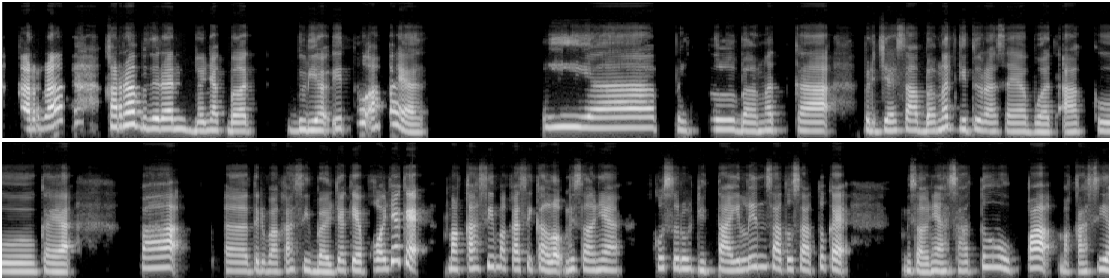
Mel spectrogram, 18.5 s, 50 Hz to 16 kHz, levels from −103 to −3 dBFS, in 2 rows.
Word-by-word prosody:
karena 255 +2 +6 0.5
karena 280 +3 +8
beneran 240 -1 +4 0.2
banyak 205 +1 -1
banget 190 0 +1 0.3
beliau 210 0 +1
itu 240 +7 -7
apa 320 - -5
ya 170 - +3 1.1
iya 270 -1 +1 0.7
betul 215 +2 -4 0.2
banget 195 +2 -3 0.2
Kak, 195 -1 +3 0.3
berjasa 205 +1 -2
banget 225 +8 0
gitu 220 - -3
rasanya 185 -1 -4
buat 170 -1 -2
aku. 180 +2 -3 0.4
Kayak 175 -2 +2 0.6
“Pak, 260 +1 +4 0.4
eee, 190 -1 -2
terima 190 -2 -3
kasih 210 +2 -4
banyak 175 +3 0
ya,” 205 - +4
pokoknya 225 - +2
kayak 370 -1 +8 0.3
makasih 235 +4 0
makasih. 235 0 -2
Kalau 195 -3 +4
misalnya 220 -1 -1 0.4
kusuruh 245 -1 -1
detailin 210 +6 -1
satu 235 -3 0
satu 225 +4 -3
kayak - - +2 0.5
misalnya 190 -1 -1
satu, 225 +4 -4
“Pak 250 -1 +6
makasih 180 +3 -6
215 Hz, 135 wpm, -23 LUFS, 195-245 Hz, 1.1 s, karena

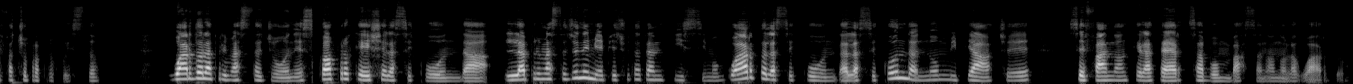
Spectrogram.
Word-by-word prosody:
faccio 200 -1 -11
proprio 180 -2 -14
questo. 170 0 -18 0.6
Guardo 250 +4 +7
la 265 -2 +8
prima 215 -5 -4
stagione, 175 -5 -9
scopro 235 +7 +4
che 225 -4 +1
esce 205 +2 -1
la 200 -3 0
seconda, 155 -5 -4 0.2
la 215 +2 +6
prima 250 +2 -2
stagione 280 +5 0
mi 260 - +1
è 210 - -5
piaciuta 215 +2 -11
tantissimo, 200 -5 -10
guardo 255 +7 +4
la 215 -3 +3
seconda, 190 -5 -7
la - - +1
seconda 230 +6 0
non 205 +3 -10
mi 205 -2 -13
piace, 185 0 -3 0.3
se 205 - 0
fanno 195 0 +2
anche 190 0 -8
la 180 - +2
terza, 175 +1 0
bon, 150 -3 -9
basta, - - -11
no, - - -16
non 155 - -14
la - - -11
guardo. - - -11
200 Hz, 170 wpm, -23 LUFS, 180-225 Hz, 0.6 s, la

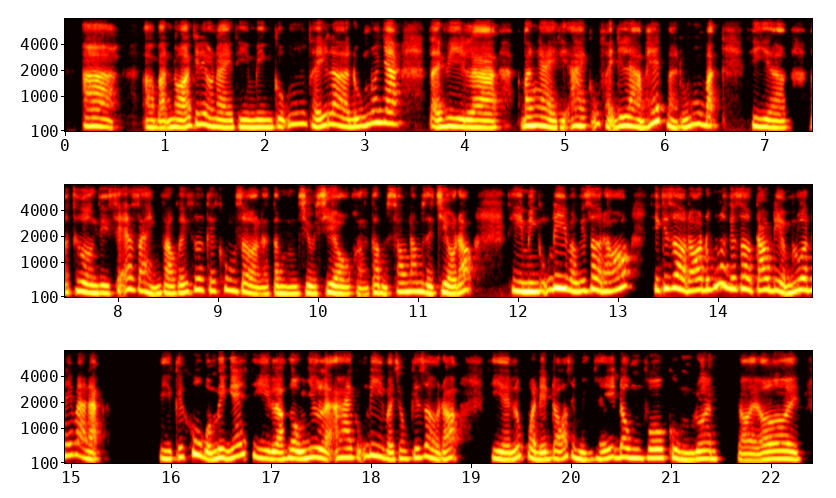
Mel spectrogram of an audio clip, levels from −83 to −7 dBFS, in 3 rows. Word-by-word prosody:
À, 215 -4 0 0.3
ờ, 185 0 -4
bạn 175 0 -1
nói 195 +3 +2
cái 275 - -2
điều 240 -5 0
này 185 -2 0
thì 190 0 -1
mình 190 0 +1
cũng 260 +8 -5
thấy 220 -2 -1
là 245 -6 0
đúng 210 +5 0
đó 295 - -2
nha, 290 -3 +2 0.3
tại 195 -3 0
vì 210 -1 +2
là 185 -2 +2 0.2
ban 230 +2 +4
ngày 215 -6 +2
thì 180 - -3
ai 220 +4 0
cũng 285 - -9
phải 215 -9 -4
đi 210 +5 0
làm 220 -5 +2
hết 310 - +1
mà, 200 -6 0
đúng 195 +3 -1
không 270 +1 -3
bạn? 240 - 0 0.4
Thì, 205 -3 +1
ờ, 180 - 0 0.3
ờ, 210 - -7
thường 220 -5 +2
thì 195 -1 0
sẽ 285 +10 -4
rảnh 225 -10 -2
vào 190 -2 -1
cái 200 +2 0
kh 255 - -5
cái 255 -2 -4
khung 265 0 -3
giờ 215 -7 -1
là 170 0 -4
tầm 180 -1 +1
chiều 185 0 +1
chiều, 180 -2 +2
khoảng 160 -2 -7
tầm 195 0 -1
sau 225 +7 -1
5:00 230 -4 +3
chiều 195 -3 +3
đó, 225 +8 -1 0.4
thì 250 -4 +4
mình 230 0 +8
cũng 230 +3 -4
đi 320 0 +9
vào 250 -6 +1
cái 250 - 0
giờ 275 -1 +1
đó, 275 +10 0 0.2
thì 285 - -1
cái 315 +2 +3
giờ 315 -4 +3
đó 260 +3 0
đúng 275 +3 -2
là 395 +3 +2
cái 300 - +1
giờ 300 -2 +1
cao 270 +2 0
điểm 230 -7 +1
luôn 275 +4 +1
ấy 290 - -4
bạn 290 - -3
ạ. - - -1 0.6
Thì 200 -1 0
cái 245 - -2
khu 305 +3 +2
của 185 - +1
mình 215 +2 +2
ấy 310 +5 -2
thì 225 -7 -1
là 190 -2 +2
hầu 200 -3 +3
như 230 +3 +1
là 215 -4 +2
ai 235 +3 0
cũng 230 +4 -8
đi 280 -3 +1
vào 185 -4 -2
trong 205 +1 -5
cái 230 - -2
giờ 235 -7 -1
đó, 190 +6 -2 0.4
thì 195 -4 +2
lúc 240 +8 -2
mà 225 - +1
đến 185 +1 0
đó 200 +3 -3
thì 240 - 0
mình 180 -2 -1
thấy 210 +5 -2
đông 230 -1 0
vô 225 +1 +1
cùng 185 -6 0
luôn. 200 +1 -1 0.2
Trời 165 -2 -4
ơi! 195 +2 0
220 Hz, 290 wpm, -22 LUFS, 190-250 Hz, 0.6 s, đi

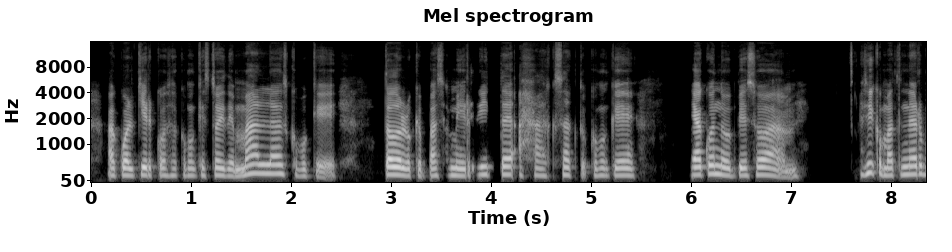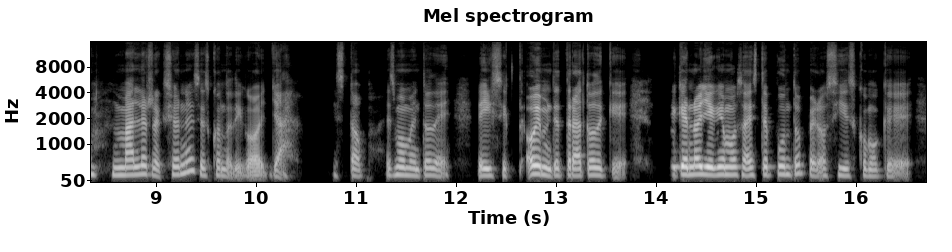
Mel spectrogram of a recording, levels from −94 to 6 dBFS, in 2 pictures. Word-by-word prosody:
A - - +1
cualquier 190 +1 +2
cosa, 180 -2 -6
como 180 -2 -7
que 190 - -7
estoy 190 0 0
de 170 - -1
malas, 230 +5 +2
como 170 -1 -10
que, - - -5 0.4
todo 205 -1 +8
lo 180 -2 +3
que - - -6
pasa 180 +1 -3
me 185 -1 +1
irrita. 205 +3 -1
Ajá, 185 -1 -5
exacto, 195 +2 -6
como 180 0 -7
que 185 -1 -1 0.6
ya 200 0 +7
cuando 220 -1 +3
empiezo 190 +3 +1
a 185 -4 0 0.7
sí, 245 +5 +1
como 190 -6 0
a - - +1
tener 210 +2 +1 0.2
malas 200 +2 +2
reacciones, 210 - -2
es - - -3
cuando - - -5
digo:, - - -2
"¡ya, - - -6 0.3
stop!" - - -7 0.2
Es - - -8
momento 190 -2 0
de 175 - -5 0.2
de - - 0
ir 180 - +3
si 175 0 -7 0.2
Obviamente, 200 -5 +5
trato 185 +1 +1
de 185 - -1
que - - -9 0.4
de 400 - -4
que 210 - +8
no 210 +1 +7
lleguemos 200 0 +6
a 180 - +2
este 195 +2 -2
punto, 215 +3 -2
pero 180 -1 -3
sí 185 +1 -5
es 175 - -5
como 165 -2 -6
que - - -7
195 Hz, 205 wpm, -22 LUFS, 180-210 Hz, 0.7 s, todo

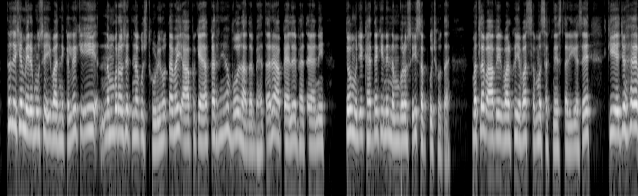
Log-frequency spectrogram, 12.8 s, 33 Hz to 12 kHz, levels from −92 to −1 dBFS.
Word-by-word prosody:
तो 290 - +1
देखिए 275 -1 +4
मेरे 225 -5 +6
मुँह 210 0 -1
से 225 - 0
यही 190 -2 +1
बात 180 -1 +3
निकल 175 0 -3
गई 230 - +1
कि 230 +1 0
नंबरों 220 -2 +1
से 230 - 0
इतना 205 -2 -2
कुछ 195 -2 -8
थोड़ी 150 +1 -3
होता 190 +5 -1
है 215 - +1
भई, 235 +1 +2
आप 170 +1 +1
क्या 175 -1 +3
कर 190 +2 +1
रहे 195 +3 -7
हैं 240 - -4
वो 205 -2 -1
ज़्यादा 145 -7 0
बेहतर 140 +5 -3
है। 220 - +4
आप 190 -1 0
पहले 170 0 +2
से 175 - +1
बेहतर 160 0 -3
है 150 - -1
नहीं? 165 +1 -3 0.5
तो 225 +1 +6
मुझे 205 -1 0
कहते 190 0 0
हैं 215 - -1
कि 220 - -1
नहीं 210 0 -1
नंबरों 175 -1 +1
से 175 - -7
ही 205 - -1
सब 210 - -2
कुछ - - -6
होता - - -6
है। - - -10 0.5
मतलब 210 +3 +3
आप 190 +1 +5
एक 190 -2 0
बार 185 0 +4
को 200 - -3
ये 185 - +2
बात 190 +2 +2
समझ 180 0 -3
सकते 155 -3 -8
हैं - - 0
इस 140 0 -11
तरीके 140 0 -3
से 190 +9 +2 0.4
कि 220 - -1
ये 215 -1 +6
जो - - +3
है 265 -1 +7
190 Hz, 295 wpm, -23 LUFS, 170-215 Hz, 0.5 s, है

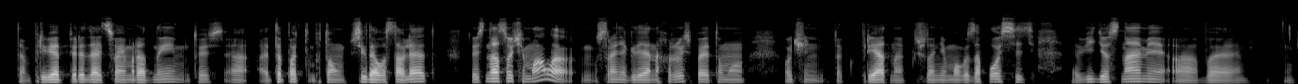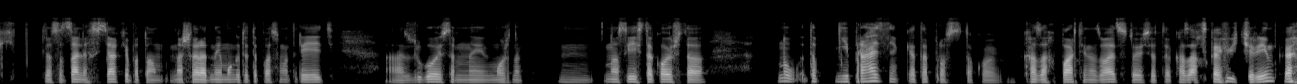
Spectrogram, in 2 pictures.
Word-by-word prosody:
там 90 -1 -9
привет 115 +1 +5
передать 110 -1 +3
своим 110 -1 +3
родным. 115 +3 0
То - - -6
есть, 105 0 -3
а, 105 -1 -5
это - - -1
пат - - +1
потом 105 -3 -3
всегда 120 -2 +6
выставляют. 110 +6 +4 0.4
То - - -5
есть 120 - +1
нас 140 +1 +7
очень 145 -3 +3
мало, - - +4
м, - - -16
в - - -18
стране, 115 -1 -1
где 105 0 -2
я 105 - +5
нахожусь, 115 +6 -4
поэтому 110 -1 -3 0.4
очень 105 -3 -5
так - - -11
приятно, 110 -3 +3
что 110 - -5
они 105 0 -6
могут 105 +1 -4
запостить 125 +2 0 0.4
видео 120 +4 -3
с 115 - 0
нами, 130 -1 +2
а, 100 -2 -4
в, 95 - -14
э, 95 -1 -3 0.4
в - - -21
каких-то 105 - -11
социальных 110 0 0
сетях, 120 -1 +2
и - - -1
потом 100 -2 -6
наши 110 +1 +1
родные 110 0 +3
могут 110 0 -6
это 110 - -7
посмотреть. 110 +1 -5 0.5
А 95 -1 -8
с 95 - -10
другой 115 +3 -1
стороны 105 -1 -4
можно, 105 -1 -8 0.4
м, 105 -2 -18
у - - -13
нас 120 0 -2
есть 125 -2 0
такое, 120 -1 +2
что, 105 -1 -1 0.7
ну, - - -4
это - - -6 0.2
не 130 +1 -4
праздник- 135 -2 +1
это - - -4
просто - - -5
такой 95 +1 -10 0.2
"Казах 110 -2 -2
партия" 110 -1 +3
называется. 110 +3 0
То 110 - -3
есть 105 -1 +1
это 105 0 -6
казахская 110 +1 +2
вечеринка. 130 +1 +3
110 Hz, 175 wpm, -25 LUFS, 105-120 Hz, 0.7 s, нас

